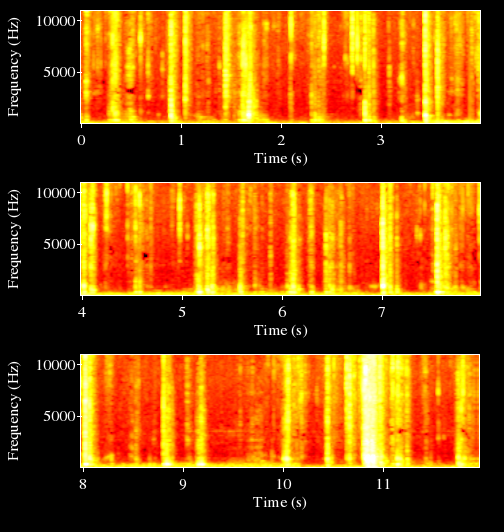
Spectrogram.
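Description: A woman bites into crisp bread with a crunch.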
